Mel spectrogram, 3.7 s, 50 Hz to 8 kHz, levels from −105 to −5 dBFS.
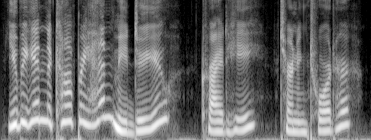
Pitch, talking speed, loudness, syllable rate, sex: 255 Hz, 195 wpm, -18 LUFS, 5.6 syllables/s, female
